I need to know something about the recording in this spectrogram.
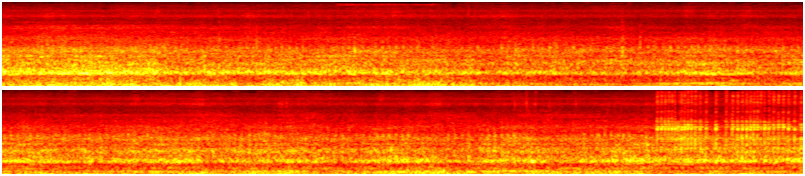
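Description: Tyres rumble over cobblestones.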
